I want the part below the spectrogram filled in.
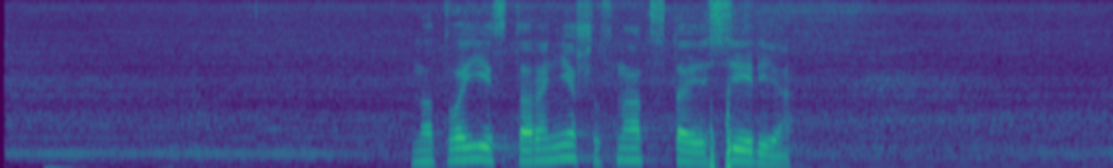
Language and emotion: Russian, neutral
